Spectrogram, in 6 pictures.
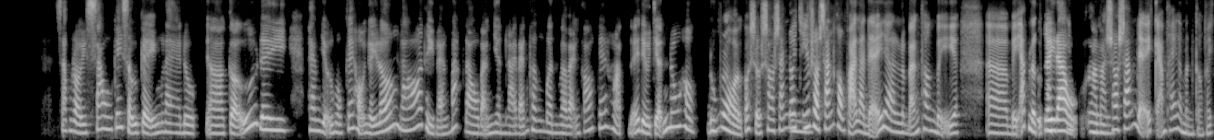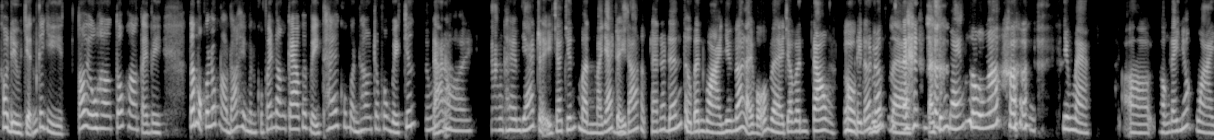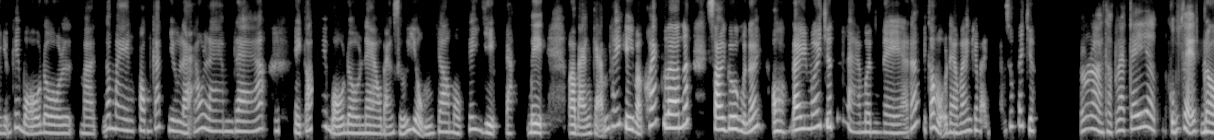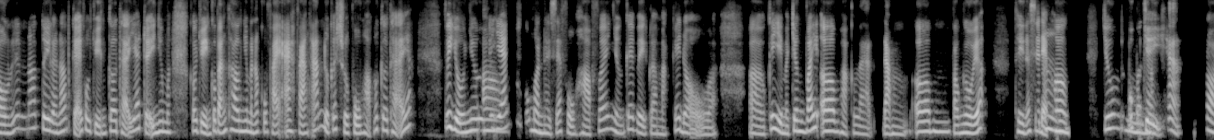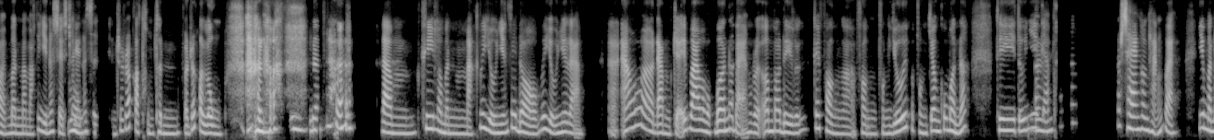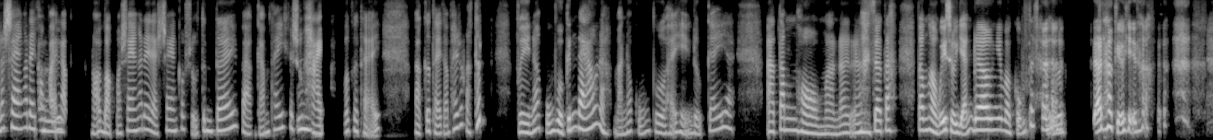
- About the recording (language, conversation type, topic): Vietnamese, podcast, Phong cách ăn mặc có giúp bạn kể câu chuyện về bản thân không?
- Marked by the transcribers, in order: other background noise; tapping; unintelligible speech; laughing while speaking: "xác"; laugh; laugh; laughing while speaking: "À, đó"; in English: "body"; laughing while speaking: "n"; laugh; laughing while speaking: "Đó, đó, kiểu vậy đó"; laugh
